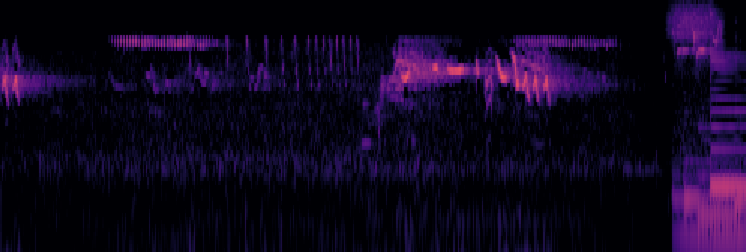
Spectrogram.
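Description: Birds chirping and calling in quick twittering phrases, with a thin high steady note and a rapid ticking trill between the calls. About a second before the end, a short swish comes in and plucked guitar music starts.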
